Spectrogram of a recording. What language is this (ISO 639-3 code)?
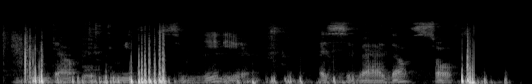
kab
